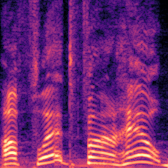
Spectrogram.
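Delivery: very high, slow, out-of-breath panting. Narrating a story, the speaker voices a young man's line, panting.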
